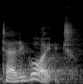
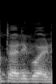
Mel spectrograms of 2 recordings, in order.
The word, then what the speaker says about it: pterygoid: Pronunciate करने का तरीका अगेन पी को खामोश कर देंगे एंड टेरिगॉइड। सो टेरिगॉइड इज़ a name of bone.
